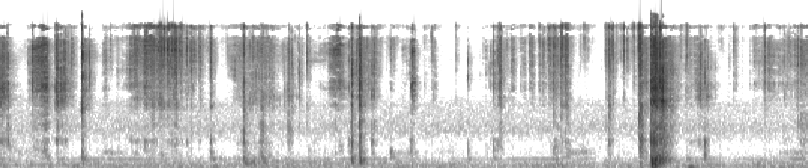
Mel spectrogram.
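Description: A craft knife blade scrapes and cuts the scored surface of a solid cream bar of dry soap held in the hand. Bright, dry scratching and crackling come in repeated short bursts separated by brief pauses, with the loudest, sharpest crunch near the end.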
